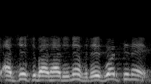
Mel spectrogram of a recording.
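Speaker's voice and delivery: exasperated policeman. Retold or imitated. Policeman questions the second prince, acted exasperation. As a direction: play an officer who is fed up, rushing the question.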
